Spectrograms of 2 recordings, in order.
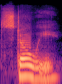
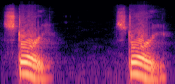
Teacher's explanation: If you don't get the R in there, it'll almost turn into a W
